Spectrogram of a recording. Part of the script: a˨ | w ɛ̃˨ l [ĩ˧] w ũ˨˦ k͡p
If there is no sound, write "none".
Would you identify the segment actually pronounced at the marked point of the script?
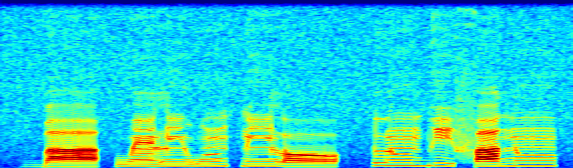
ĩ˨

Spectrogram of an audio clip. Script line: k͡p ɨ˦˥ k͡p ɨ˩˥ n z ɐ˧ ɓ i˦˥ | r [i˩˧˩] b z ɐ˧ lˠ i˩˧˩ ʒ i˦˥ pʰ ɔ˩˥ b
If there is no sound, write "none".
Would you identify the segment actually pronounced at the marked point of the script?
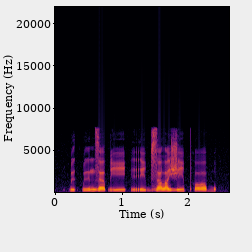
i˩˧˩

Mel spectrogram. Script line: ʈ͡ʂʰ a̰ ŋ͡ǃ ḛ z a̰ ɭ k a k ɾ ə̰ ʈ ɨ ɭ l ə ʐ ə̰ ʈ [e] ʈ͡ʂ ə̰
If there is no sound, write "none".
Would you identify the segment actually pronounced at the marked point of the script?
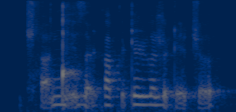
ḛ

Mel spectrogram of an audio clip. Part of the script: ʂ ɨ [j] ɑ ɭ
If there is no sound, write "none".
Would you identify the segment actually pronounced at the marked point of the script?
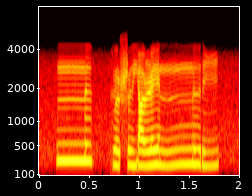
j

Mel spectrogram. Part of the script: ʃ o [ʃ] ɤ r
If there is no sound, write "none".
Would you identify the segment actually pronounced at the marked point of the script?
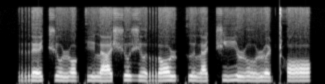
ʒ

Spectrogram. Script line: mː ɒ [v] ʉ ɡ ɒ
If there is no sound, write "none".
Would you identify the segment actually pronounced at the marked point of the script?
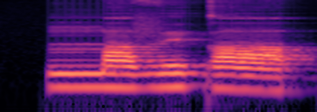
v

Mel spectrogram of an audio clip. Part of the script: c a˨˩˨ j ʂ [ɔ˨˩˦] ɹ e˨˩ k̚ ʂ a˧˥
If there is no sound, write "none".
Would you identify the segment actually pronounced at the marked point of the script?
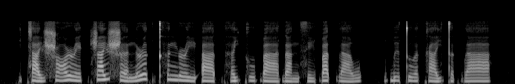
ɔ˨˩˦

